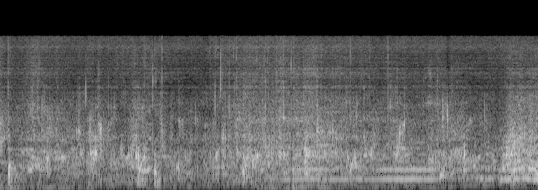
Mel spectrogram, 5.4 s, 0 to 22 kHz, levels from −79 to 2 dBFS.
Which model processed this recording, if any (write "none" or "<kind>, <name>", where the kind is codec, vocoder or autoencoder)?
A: codec, SNAC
